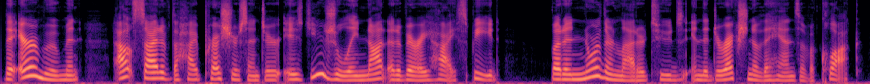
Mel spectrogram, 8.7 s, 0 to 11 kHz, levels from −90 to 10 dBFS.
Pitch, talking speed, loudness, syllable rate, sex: 200 Hz, 205 wpm, -18 LUFS, 6.1 syllables/s, female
